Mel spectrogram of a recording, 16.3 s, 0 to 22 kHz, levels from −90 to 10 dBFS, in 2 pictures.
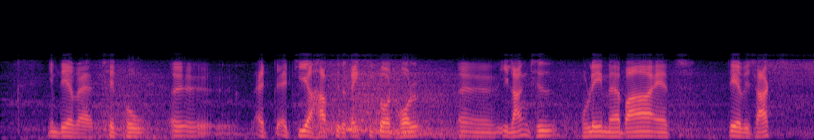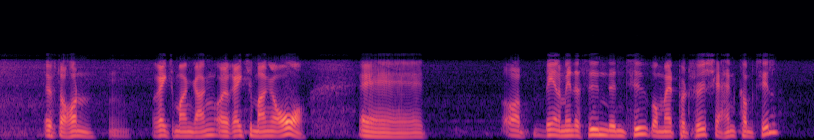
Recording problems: phone-call audio; nothing above 3.5 kHz
traffic noise; noticeable; throughout; 15 dB below the speech

